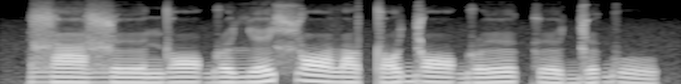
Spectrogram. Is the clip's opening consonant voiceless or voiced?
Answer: voiced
